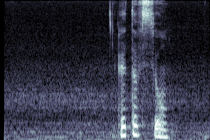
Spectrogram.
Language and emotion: Russian, neutral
